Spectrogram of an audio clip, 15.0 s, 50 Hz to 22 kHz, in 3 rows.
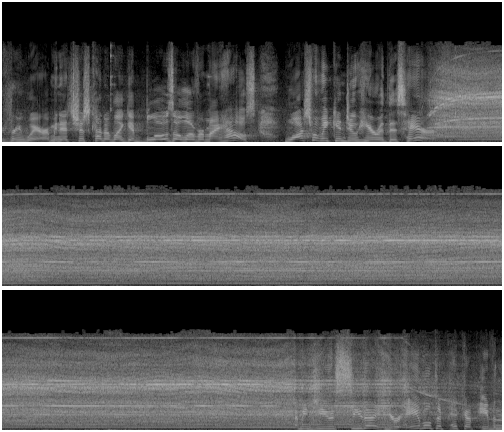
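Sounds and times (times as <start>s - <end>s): vacuum cleaner motor whine: 4.3s - 15.0s.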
